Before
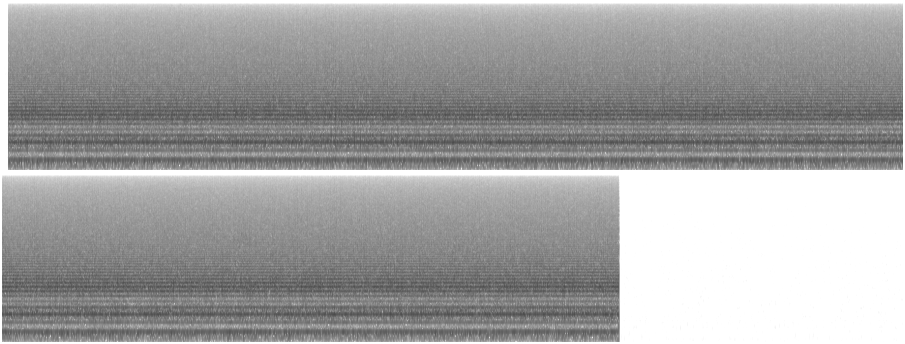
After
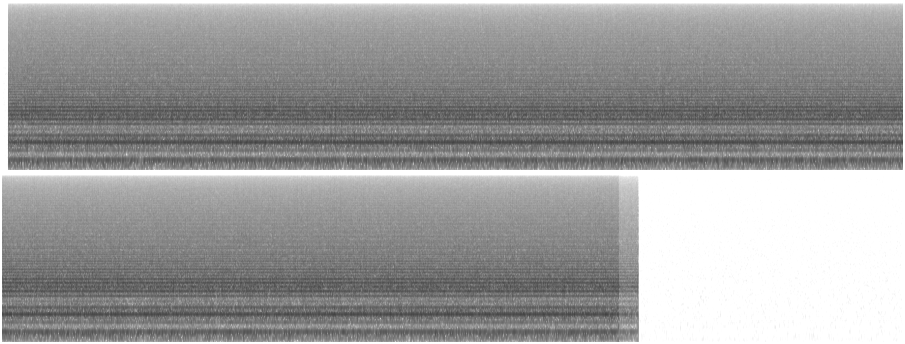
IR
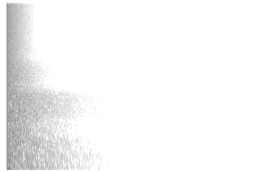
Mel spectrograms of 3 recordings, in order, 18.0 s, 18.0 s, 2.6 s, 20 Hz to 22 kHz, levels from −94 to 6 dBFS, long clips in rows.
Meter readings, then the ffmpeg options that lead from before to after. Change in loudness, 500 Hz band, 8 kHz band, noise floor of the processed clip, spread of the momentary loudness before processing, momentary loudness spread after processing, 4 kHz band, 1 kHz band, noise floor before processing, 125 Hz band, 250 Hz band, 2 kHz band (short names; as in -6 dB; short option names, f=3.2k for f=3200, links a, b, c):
+2.5 dB, +3.5 dB, +2.5 dB, -75 dBFS, 0 LU, 0 LU, +2.5 dB, +3.0 dB, -78 dBFS, +2.0 dB, +1.5 dB, +2.0 dB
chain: -af "aecho=1:1:193:0.335,volume=2dB"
